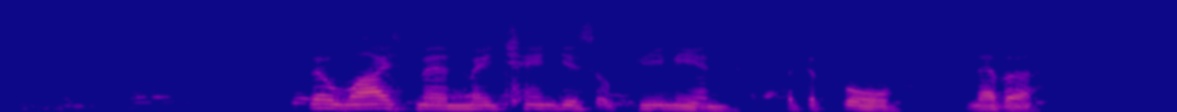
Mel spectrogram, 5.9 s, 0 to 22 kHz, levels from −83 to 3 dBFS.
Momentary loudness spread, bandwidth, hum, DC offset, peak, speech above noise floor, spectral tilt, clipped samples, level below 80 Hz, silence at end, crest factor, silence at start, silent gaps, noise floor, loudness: 14 LU; 16 kHz; none; under 0.1%; -30 dBFS; 42 dB; -7 dB/octave; under 0.1%; -86 dBFS; 0.65 s; 20 dB; 0.4 s; none; -89 dBFS; -49 LUFS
